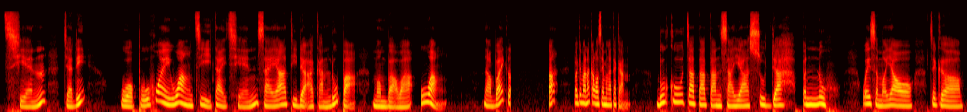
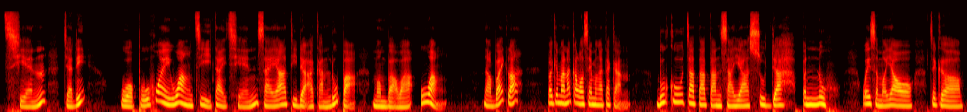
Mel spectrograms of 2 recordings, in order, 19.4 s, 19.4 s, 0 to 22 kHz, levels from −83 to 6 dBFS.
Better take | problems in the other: second | audio freezing; at 10 s for 1 s

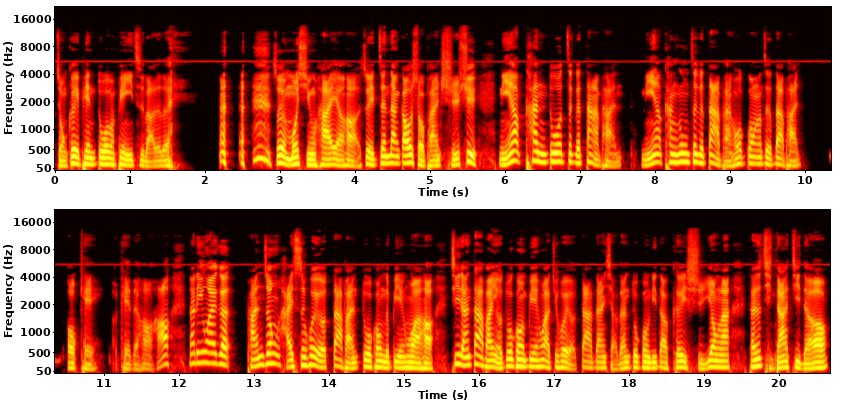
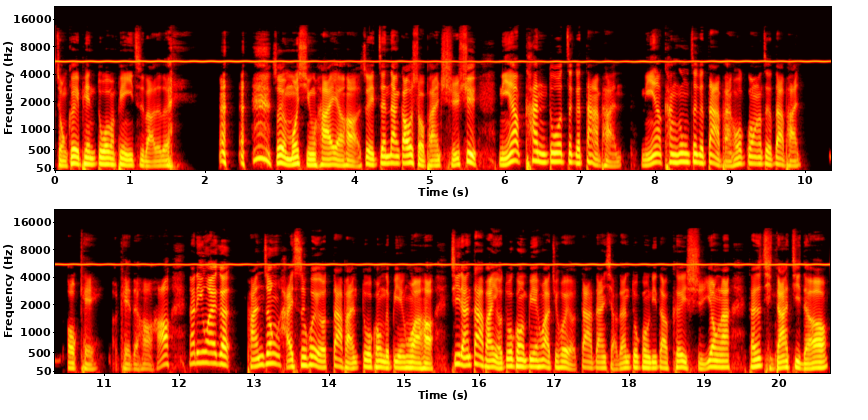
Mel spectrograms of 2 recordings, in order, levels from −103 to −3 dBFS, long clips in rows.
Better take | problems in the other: first | high-pitched whine; loud; throughout; 5.5 kHz, 8 dB below the speech; faint in the first

